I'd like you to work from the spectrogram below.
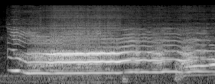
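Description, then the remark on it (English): A person lets out a long, sustained imitation scream, loud and steady with a high harmonic tone, holding for a couple of seconds with slight wavering and no other sound. “He just screaming.”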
